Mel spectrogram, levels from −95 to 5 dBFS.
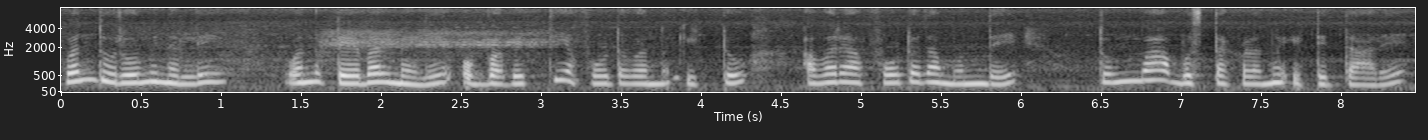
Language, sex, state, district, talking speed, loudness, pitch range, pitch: Kannada, female, Karnataka, Bangalore, 120 wpm, -19 LUFS, 230-275 Hz, 250 Hz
